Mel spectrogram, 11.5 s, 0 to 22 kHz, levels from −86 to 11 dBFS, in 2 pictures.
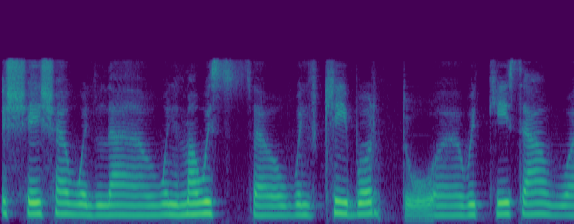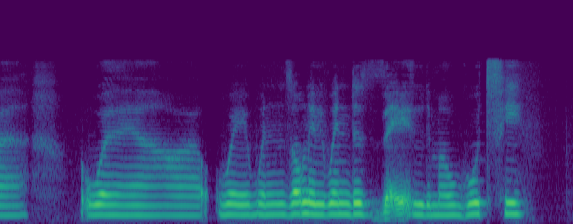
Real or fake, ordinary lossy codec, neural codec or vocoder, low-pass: fake; none; codec, 16 kHz, 0.5 kbps, X-Codec, WavLM features, trained on Multilingual LibriSpeech; 7.2 kHz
